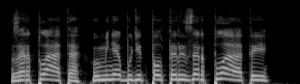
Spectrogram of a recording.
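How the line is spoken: Maid nearly squealing. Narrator (Russian): Почти визжала моя горничная казначей

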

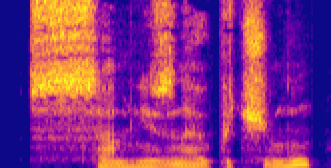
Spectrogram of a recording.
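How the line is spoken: Mutter. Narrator (Russian): пробормотал Эсме

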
